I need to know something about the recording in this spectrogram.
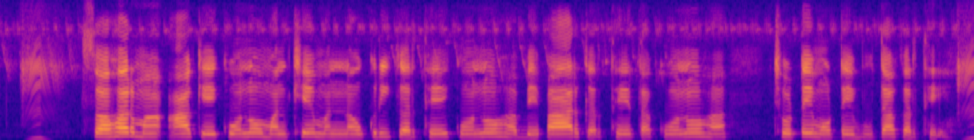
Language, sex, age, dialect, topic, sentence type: Chhattisgarhi, female, 31-35, Eastern, banking, statement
